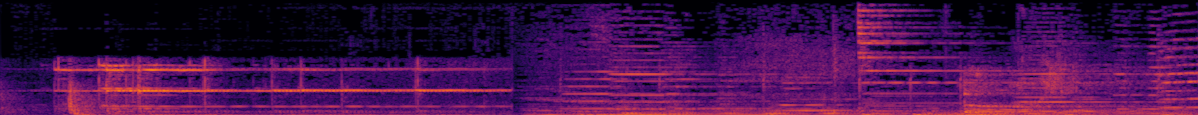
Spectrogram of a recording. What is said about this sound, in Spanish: Ahora, ahora apenas suena la campanilla de la puerta.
